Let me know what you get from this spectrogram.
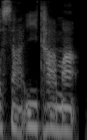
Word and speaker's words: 埼玉: 那一样就是念作萨伊他妈这样子。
